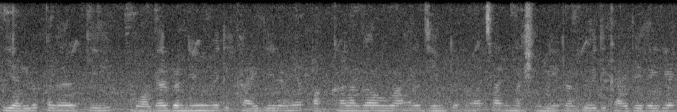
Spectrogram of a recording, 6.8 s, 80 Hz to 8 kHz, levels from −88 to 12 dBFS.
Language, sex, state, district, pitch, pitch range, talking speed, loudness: Hindi, male, Chhattisgarh, Raipur, 180 Hz, 175-185 Hz, 220 wpm, -19 LUFS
